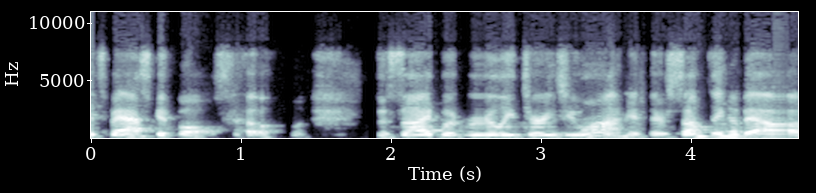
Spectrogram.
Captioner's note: laugh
